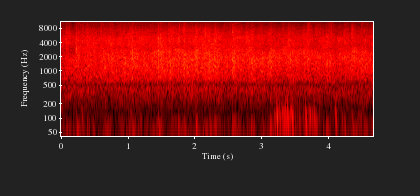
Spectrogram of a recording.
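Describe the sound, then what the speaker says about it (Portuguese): A church congregation claps together during a worship service, a steady, dense wash of many hands sustained throughout at moderate level, with a few faint voices mixed in. "Vamos aplaudir Jesus"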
